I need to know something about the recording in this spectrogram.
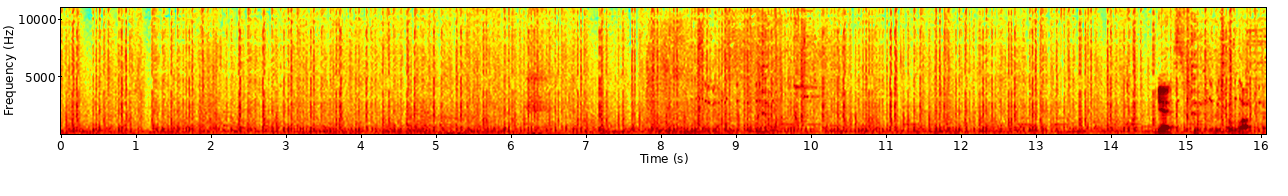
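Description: Game explosions and pops crackle quickly and steadily.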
